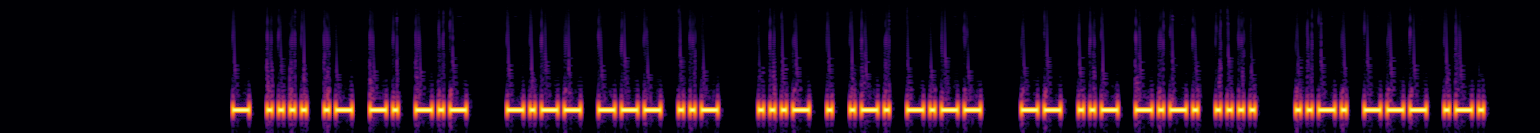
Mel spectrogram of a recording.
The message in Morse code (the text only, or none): THANK YOU VERY MUCH FOR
